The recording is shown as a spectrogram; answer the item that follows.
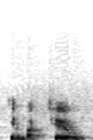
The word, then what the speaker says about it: Timbuktu: And a third example, Timbuktu. Here, we have a primary stress on the final of three syllables.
